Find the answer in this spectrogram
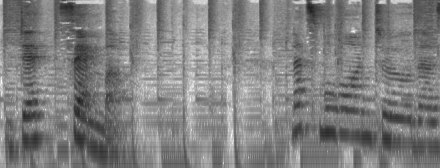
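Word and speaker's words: Dezember: December, so instead of C, D-E-C-E-M-B-E-R, we replace the C with a Z. Set, again, remember the Z pronunciation, Vatsala, Utsa. So December becomes December. December.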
